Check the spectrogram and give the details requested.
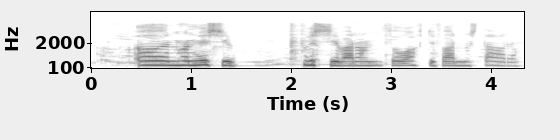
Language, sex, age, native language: Icelandic, male, 18-19, Icelandic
